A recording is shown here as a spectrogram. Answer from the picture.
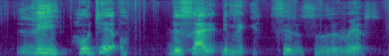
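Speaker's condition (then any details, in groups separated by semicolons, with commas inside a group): Cerebral palsy; from birth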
